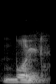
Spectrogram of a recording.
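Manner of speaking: बोल्ड with a half ल and a full ड. Shown as a demonstration. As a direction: clip the ल and land on ड in बोल्ड. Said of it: "आधा ल और पूरा ड". (बोल्ड में आधा ल और पूरा ड)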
